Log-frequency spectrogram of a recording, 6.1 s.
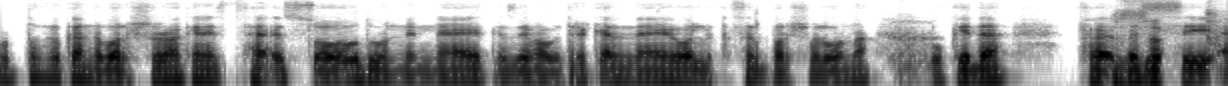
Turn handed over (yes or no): no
